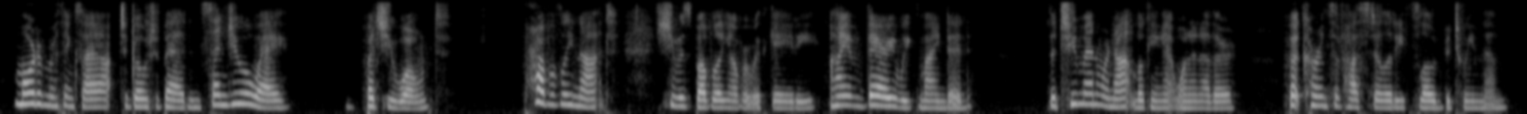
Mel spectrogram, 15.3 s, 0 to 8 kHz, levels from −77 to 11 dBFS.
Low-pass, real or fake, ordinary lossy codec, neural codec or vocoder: 7.2 kHz; real; AAC, 32 kbps; none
